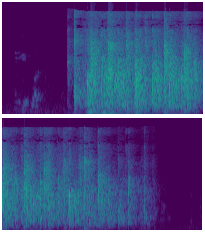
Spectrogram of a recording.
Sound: audience clapping

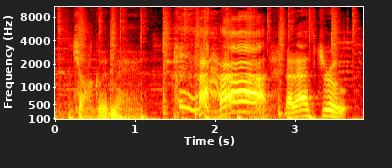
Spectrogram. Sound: laughs

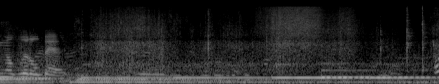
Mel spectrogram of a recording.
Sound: bags rustling

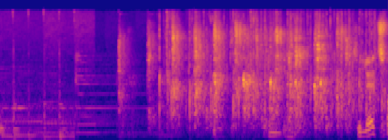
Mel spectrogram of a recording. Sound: all applauding

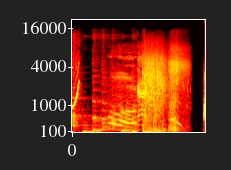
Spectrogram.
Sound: crash

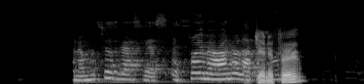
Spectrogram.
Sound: speaks in foreign language

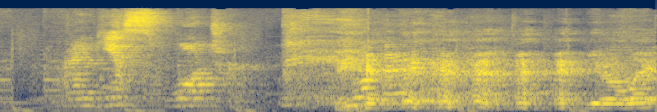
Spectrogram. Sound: laughing

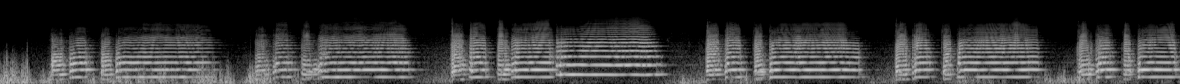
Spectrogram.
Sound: wind noise

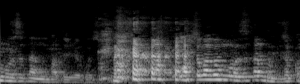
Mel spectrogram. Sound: haha

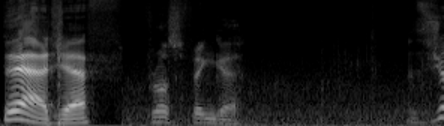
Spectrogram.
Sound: voiceover

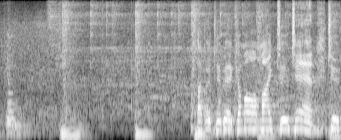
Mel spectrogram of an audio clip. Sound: auctioneer calling

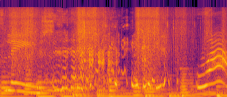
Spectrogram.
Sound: laughter

